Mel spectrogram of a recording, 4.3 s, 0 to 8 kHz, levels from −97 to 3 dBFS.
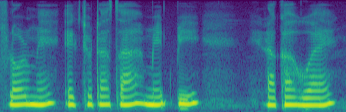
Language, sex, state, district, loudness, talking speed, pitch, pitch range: Hindi, female, Arunachal Pradesh, Papum Pare, -11 LUFS, 140 wpm, 210 Hz, 205-230 Hz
